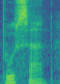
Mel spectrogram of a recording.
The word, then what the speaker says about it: Busan: Oh, that's the way we pronounce it, Busan.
